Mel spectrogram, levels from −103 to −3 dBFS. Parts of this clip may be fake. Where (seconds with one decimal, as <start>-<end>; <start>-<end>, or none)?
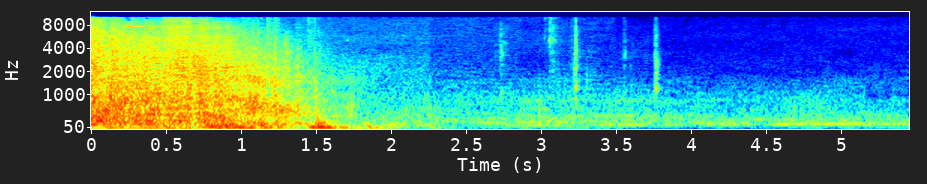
0.4-1.0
